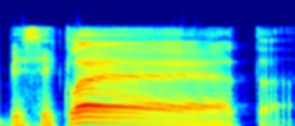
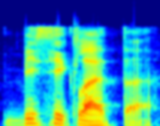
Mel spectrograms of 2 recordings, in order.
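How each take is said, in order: First: "Bicicleta" with a long, loud "cle"; stress on second-to-last syllable. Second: Said in the usual way. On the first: Shown as a demonstration. Teacher showing the stressed syllable, drawn-out "cle" in "Bicicleta". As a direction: stretch and punch the "cle" in "Bicicleta", short "ta". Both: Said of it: "I'm stressing the second to last".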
